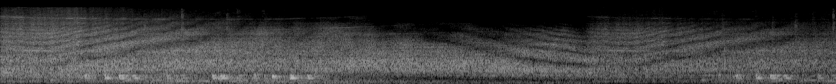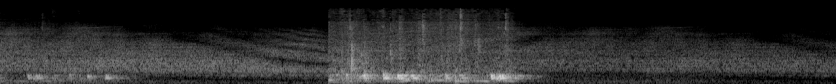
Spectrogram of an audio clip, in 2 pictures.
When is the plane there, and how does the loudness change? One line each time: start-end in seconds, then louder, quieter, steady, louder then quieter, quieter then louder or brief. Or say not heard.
0.0-16.6 quieter.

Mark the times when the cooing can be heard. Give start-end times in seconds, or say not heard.
0.5-3.2, 7.0-9.6, 11.6-13.5.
